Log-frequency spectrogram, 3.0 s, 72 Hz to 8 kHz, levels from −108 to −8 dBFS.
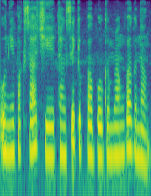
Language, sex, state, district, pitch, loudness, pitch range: Garo, female, Meghalaya, West Garo Hills, 195 Hz, -17 LUFS, 190-210 Hz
